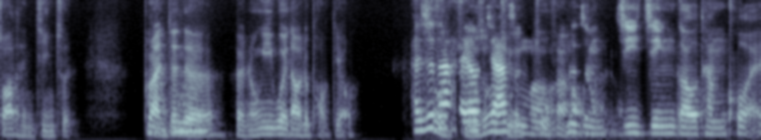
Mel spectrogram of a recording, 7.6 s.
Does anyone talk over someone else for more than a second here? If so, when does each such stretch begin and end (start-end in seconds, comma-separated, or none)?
4.2-6.3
